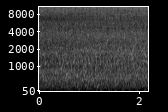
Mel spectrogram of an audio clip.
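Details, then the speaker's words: 1963 Ford Thunderbird 390 V8 after a new dual exhaust with H-pipe, a new manifold donut gasket, tailpipes and mufflers: deep, even rumble at idle with no puffing or popping, quiet with the exhaust leaks gone. "There it is, guys. Nice and whisper quiet. No more exhaust leaks."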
